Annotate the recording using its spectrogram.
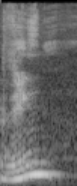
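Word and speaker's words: wring: रिंग, इसे बोलते हैं रिंग रंग रंग, डब्ल्यू साइलेंट है।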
